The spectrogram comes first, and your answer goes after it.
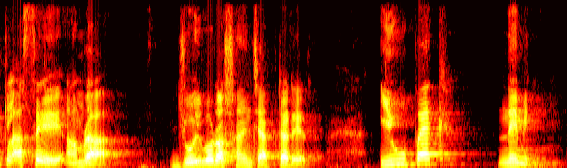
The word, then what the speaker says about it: IUPAC: আচ্ছা প্রথম কথা বলি ইউপ্যাক বা আইউপ্যাক প্রোনাউন্সিয়েশনটা হয় ইউপ্যাক okay so international union for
